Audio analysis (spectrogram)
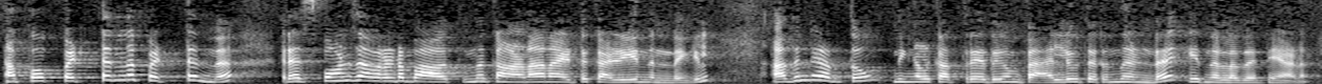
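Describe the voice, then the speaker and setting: A woman's voice: sits high, expressive, fast. A woman talking casually to her viewers, explaining relationship signs point by point, with fillers and restarts along the way. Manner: explains in numbered points with fillers and self-corrections. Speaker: relationship advice host. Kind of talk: casual advice talk to camera.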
